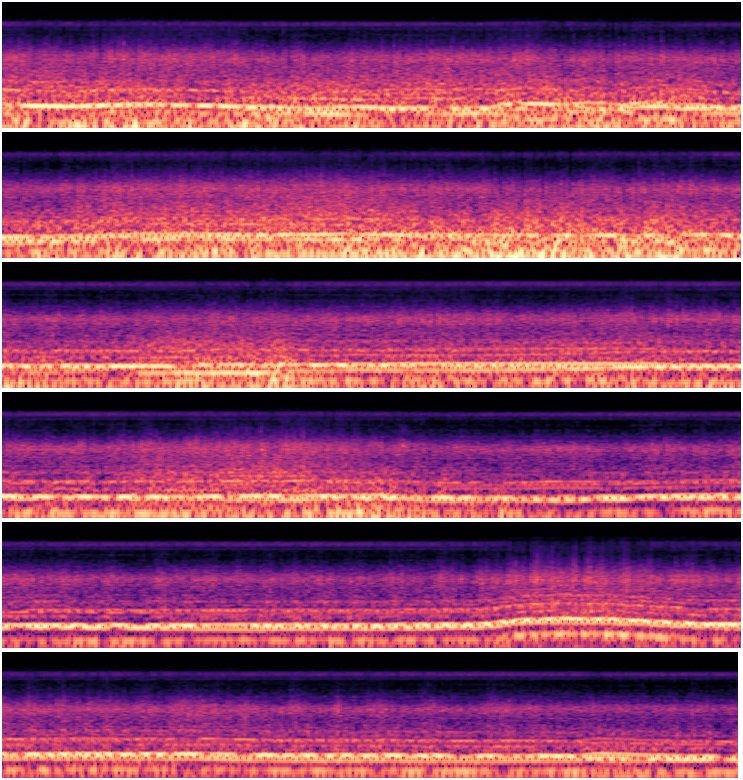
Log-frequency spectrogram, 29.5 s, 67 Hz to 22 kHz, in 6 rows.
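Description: Multirotor drone's electric motors and propellers humming steadily, loud and close as heard from its onboard camera, the pitch shifting a little with throttle and rising and falling briefly about 23 seconds in.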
